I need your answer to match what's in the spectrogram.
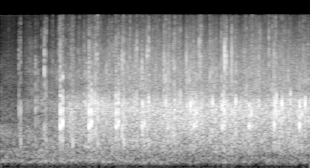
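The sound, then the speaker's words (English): An audience breaks into steady applause, a dense wash of hand claps that builds quickly after a few scattered early claps and holds at a fairly even level throughout. “Yeah, you clap, but it starts all over, doesn't it?”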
